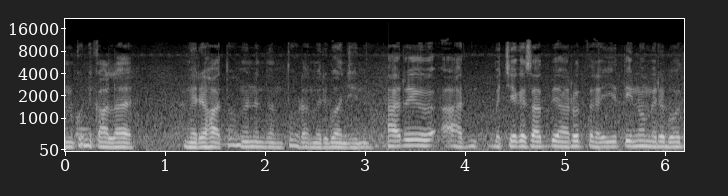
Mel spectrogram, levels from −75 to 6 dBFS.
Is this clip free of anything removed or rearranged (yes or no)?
no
